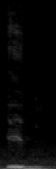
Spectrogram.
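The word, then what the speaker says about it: Idan: trying to figure out ida n is pronounced eden and well because where he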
